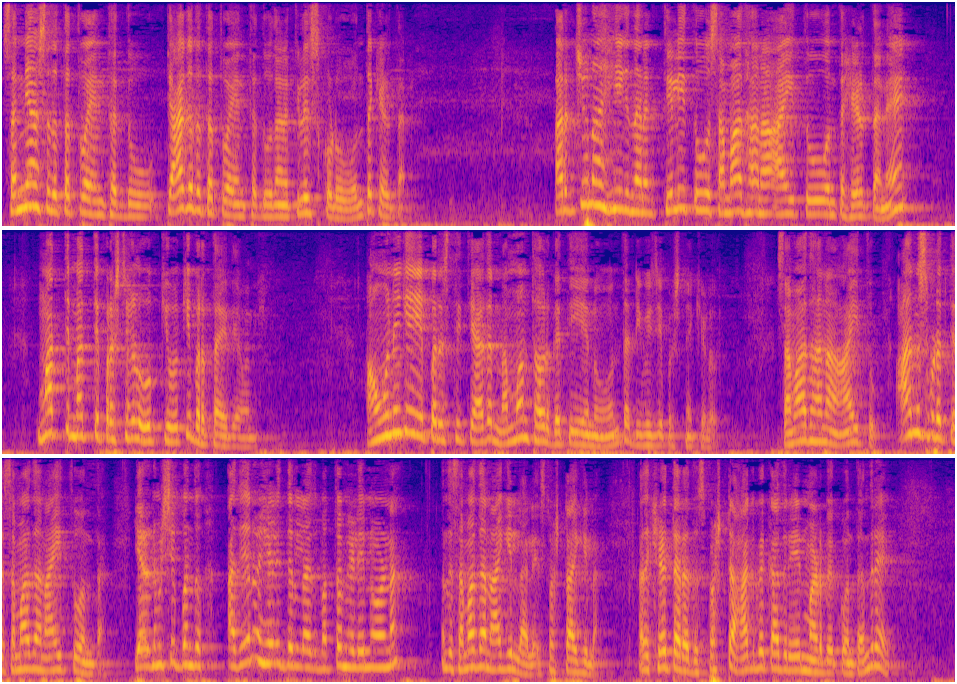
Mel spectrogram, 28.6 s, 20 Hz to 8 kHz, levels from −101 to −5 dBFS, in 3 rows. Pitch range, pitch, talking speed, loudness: 155-235 Hz, 195 Hz, 145 wpm, -23 LUFS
